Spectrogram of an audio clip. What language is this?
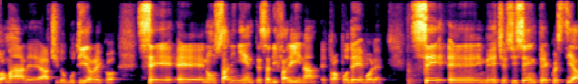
Italian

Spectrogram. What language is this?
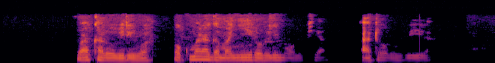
Ganda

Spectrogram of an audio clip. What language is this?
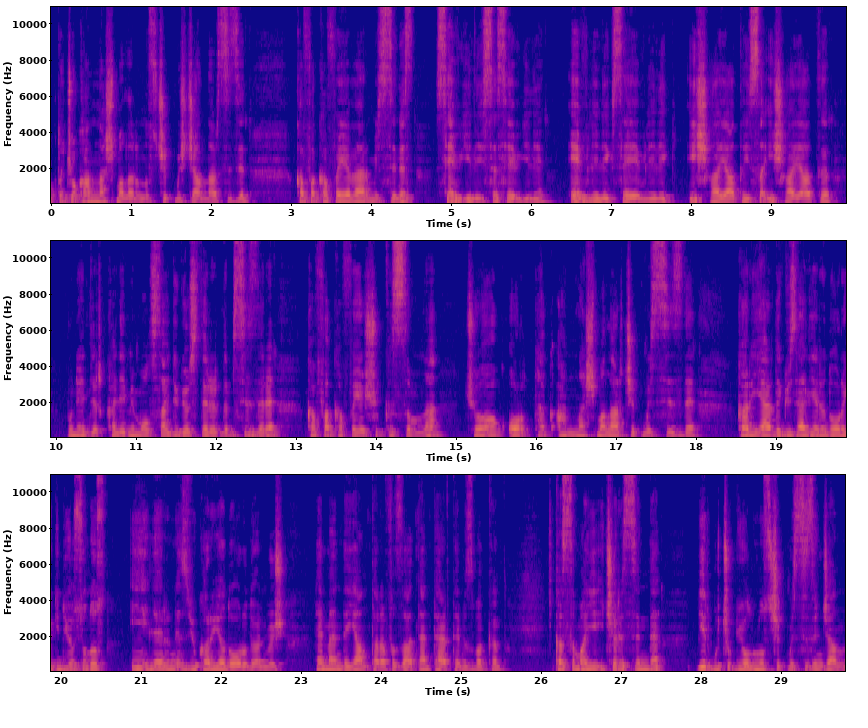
Turkish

